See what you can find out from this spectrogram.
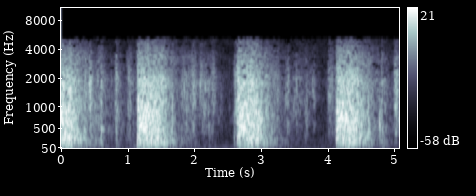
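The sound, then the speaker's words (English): Gunshots fired in a radio drama: three loud, booming blasts about one and a half seconds apart, each with a rough, lingering decay. “Let me blast away at him to spoil his aim while you try to toss that gun through the window.”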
